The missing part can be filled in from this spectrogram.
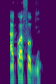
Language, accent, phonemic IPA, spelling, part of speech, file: French, France, /a.kwa.fɔ.bi/, aquaphobie, noun, LL-Q150 (fra)-aquaphobie.wav
- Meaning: aquaphobia (fear of water)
